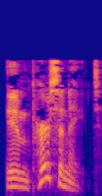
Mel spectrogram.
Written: impersonate

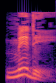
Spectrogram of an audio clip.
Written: middy

